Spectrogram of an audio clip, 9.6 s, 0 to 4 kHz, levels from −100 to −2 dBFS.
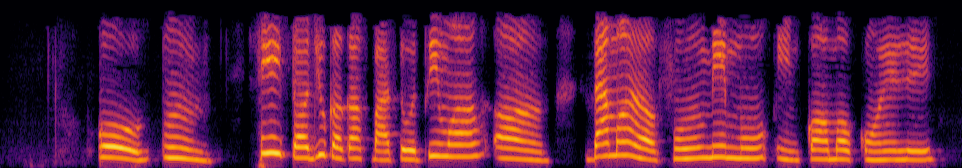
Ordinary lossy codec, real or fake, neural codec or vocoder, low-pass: MP3, 32 kbps; fake; codec, 24 kHz, 0.9 kbps, WavTokenizer, medium speech release version 2; 3.6 kHz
